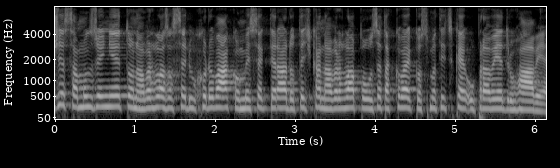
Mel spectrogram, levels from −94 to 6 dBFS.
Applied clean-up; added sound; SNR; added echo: neural mask model Resemble Enhance denoiser.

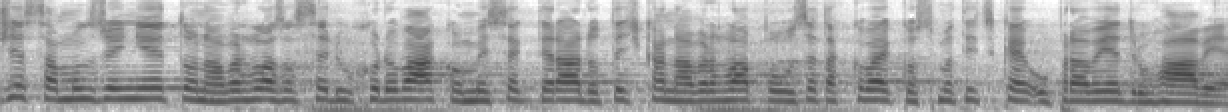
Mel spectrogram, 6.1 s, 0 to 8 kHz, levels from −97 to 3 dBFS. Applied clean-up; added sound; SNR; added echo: none; Animal; 19 dB; none.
